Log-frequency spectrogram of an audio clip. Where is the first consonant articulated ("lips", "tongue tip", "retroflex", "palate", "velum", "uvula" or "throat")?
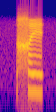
uvula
